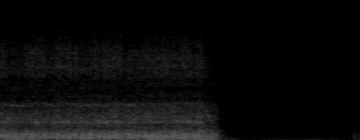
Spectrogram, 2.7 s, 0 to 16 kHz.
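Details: Jura Z8 superautomatic espresso machine, built-in grinder brewing a coffee into a glass: a quick, even, high-pitched grinding whir for about one and a half seconds, then it stops cleanly. The grinder sounds normal.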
